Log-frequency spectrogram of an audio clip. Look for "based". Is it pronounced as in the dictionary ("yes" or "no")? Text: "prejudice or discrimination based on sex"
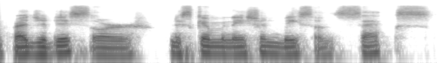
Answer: yes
